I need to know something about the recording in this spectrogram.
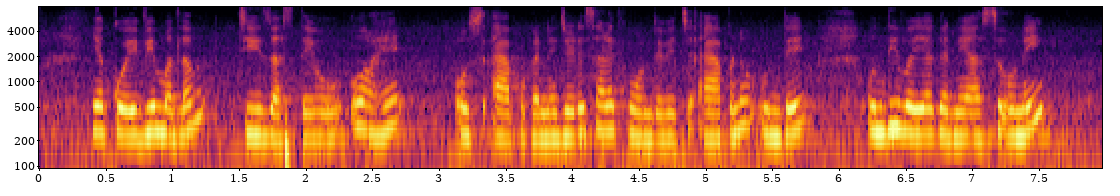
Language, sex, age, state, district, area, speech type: Dogri, female, 18-30, Jammu and Kashmir, Jammu, urban, spontaneous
